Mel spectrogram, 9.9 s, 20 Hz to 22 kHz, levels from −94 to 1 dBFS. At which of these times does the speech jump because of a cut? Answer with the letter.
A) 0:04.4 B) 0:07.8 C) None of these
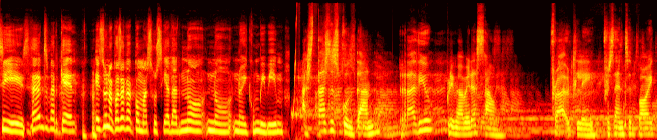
A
